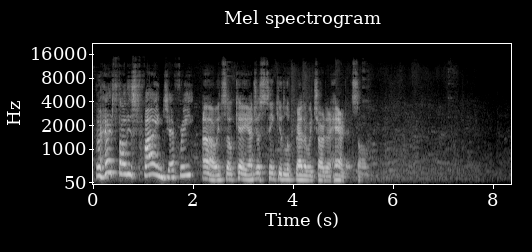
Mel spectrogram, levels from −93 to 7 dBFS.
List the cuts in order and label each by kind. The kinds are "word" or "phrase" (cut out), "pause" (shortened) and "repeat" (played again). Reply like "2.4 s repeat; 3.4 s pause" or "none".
2.1 s pause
